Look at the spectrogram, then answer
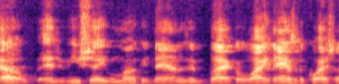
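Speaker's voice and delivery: high, enraged, flipped-out furious shouting. Retelling flipping out on a girl, the speaker acts out yelling at her. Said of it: "as I'm yelling at her".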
